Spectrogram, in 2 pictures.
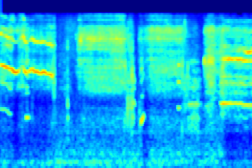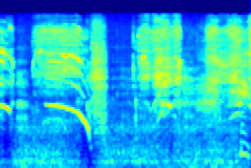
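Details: Kobe, a Pomeranian, crying with excitement while riding toward the dog park: high, thin whines in bursts, several sliding downward, with a steady vehicle rumble underneath and a person talking to him.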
